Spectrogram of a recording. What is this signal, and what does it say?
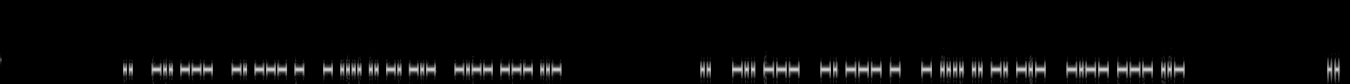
Morse code, heard as a keyed tone, about 34 wpm, 700 Hz. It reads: I DO NOT THINK YOU I DO NOT THINK YOU I
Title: Speed-Racing - Sets of 5 Words 28wpm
